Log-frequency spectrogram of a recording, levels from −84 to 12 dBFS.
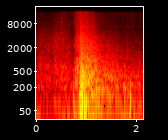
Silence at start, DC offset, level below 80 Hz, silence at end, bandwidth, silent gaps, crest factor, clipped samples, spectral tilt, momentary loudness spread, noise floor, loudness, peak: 0 s; under 0.1%; -32 dBFS; 0 s; 17 kHz; none; 22 dB; under 0.1%; -6 dB/octave; 23 LU; -40 dBFS; -20 LUFS; 0 dBFS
